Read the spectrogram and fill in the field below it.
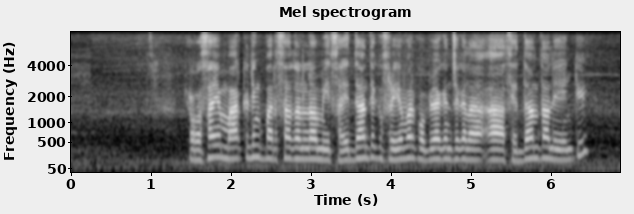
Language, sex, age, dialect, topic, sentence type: Telugu, male, 18-24, Utterandhra, agriculture, question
